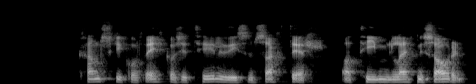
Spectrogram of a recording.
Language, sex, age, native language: Icelandic, male, 20-29, Icelandic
